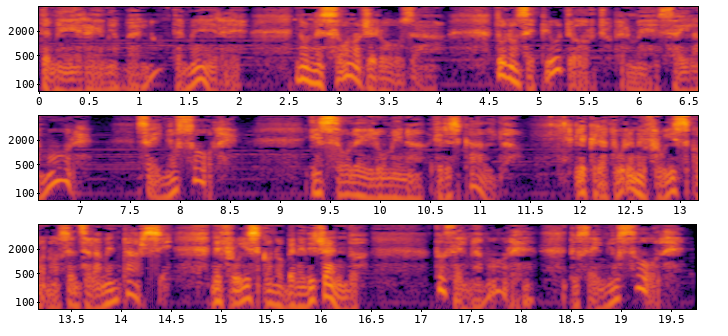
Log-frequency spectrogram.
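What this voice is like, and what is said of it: Caressing, tender tone. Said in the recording (Italian): “aggiunse con accento carezzevole”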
